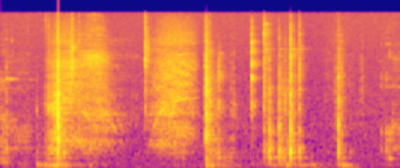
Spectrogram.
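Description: A paintbrush is swished and knocked against a glass water jar: several sharp clinks and knocks, a quick run of them near the end, with two short swishes early on.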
